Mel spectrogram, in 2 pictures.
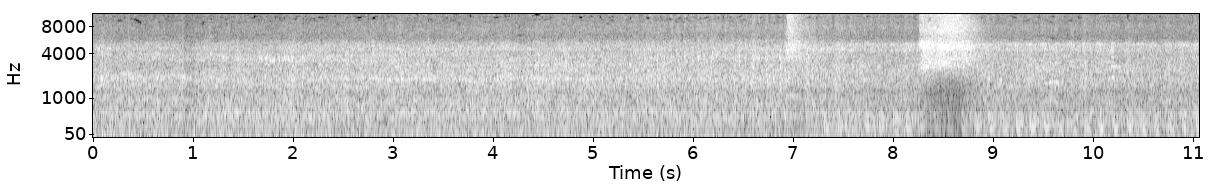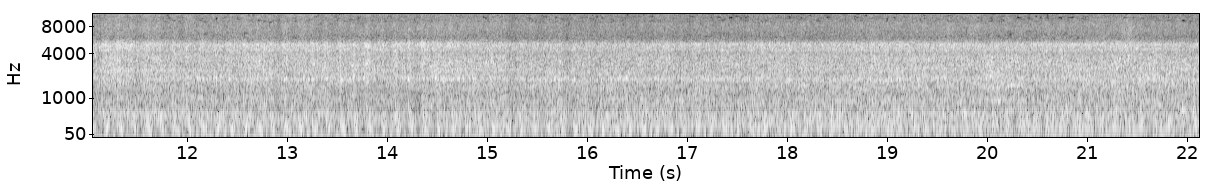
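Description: Nilgiri Mountain Railway toy train running, a steady mechanical rumble. There is a brief hiss about eight seconds in, after which a regular rhythmic beat comes through.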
